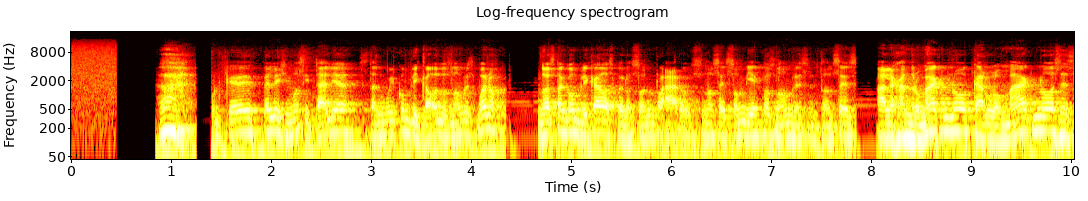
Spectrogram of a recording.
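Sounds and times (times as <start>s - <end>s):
static hiss: 0.0s - 0.5s.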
